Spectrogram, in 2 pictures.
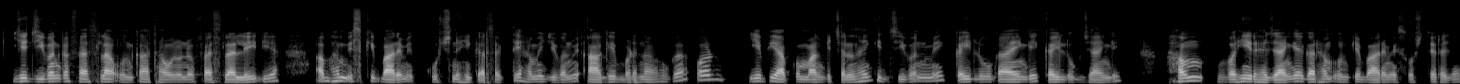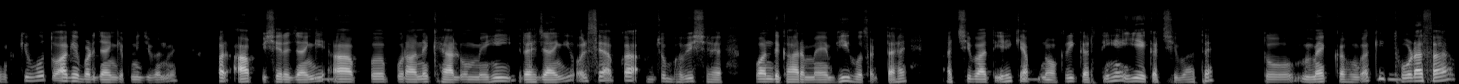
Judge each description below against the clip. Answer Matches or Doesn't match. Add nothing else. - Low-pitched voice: Matches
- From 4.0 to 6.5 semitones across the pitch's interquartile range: Doesn't match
